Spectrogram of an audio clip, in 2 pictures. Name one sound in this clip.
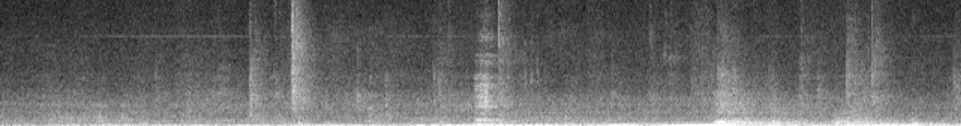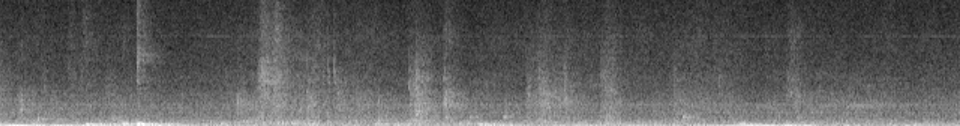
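A microphone thumps and rumbles as it is handled.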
